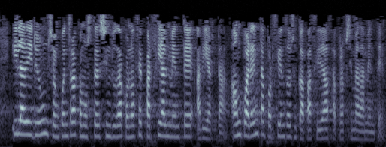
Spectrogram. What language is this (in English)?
Spanish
